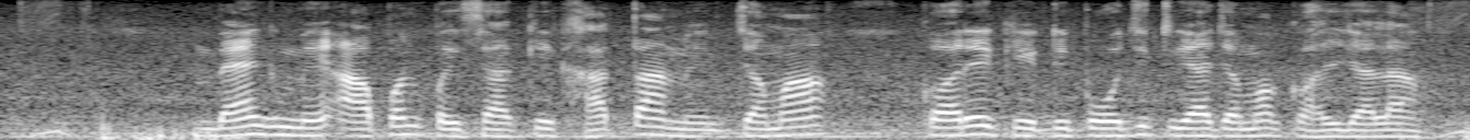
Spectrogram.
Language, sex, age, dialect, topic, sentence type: Bhojpuri, male, 60-100, Western, banking, statement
